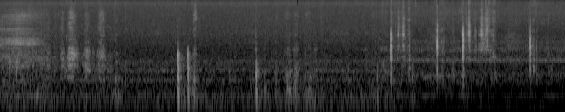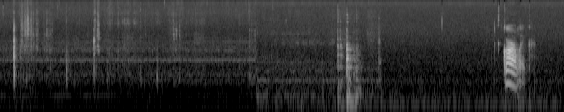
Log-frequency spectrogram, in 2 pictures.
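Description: Sharp irregular knife taps on a cutting board as rinsed vegetables for kimbap are sliced, scattered single clicks spread over a quiet kitchen with a louder rustle near the end.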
